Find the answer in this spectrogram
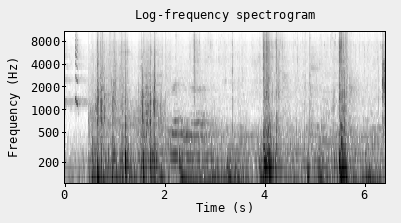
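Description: Logs being handled on a fireplace grate: several sharp knocks and thunks over a low steady rumble from the burning fire.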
